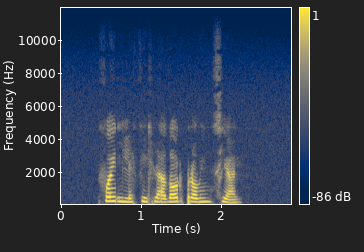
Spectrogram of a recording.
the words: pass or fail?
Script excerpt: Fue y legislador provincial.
pass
